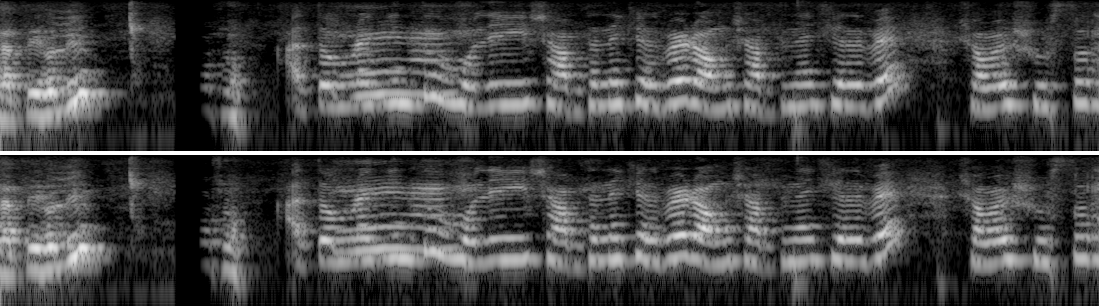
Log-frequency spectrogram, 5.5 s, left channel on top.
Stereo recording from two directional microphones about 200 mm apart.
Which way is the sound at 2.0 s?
35° right (ahead or behind).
